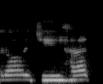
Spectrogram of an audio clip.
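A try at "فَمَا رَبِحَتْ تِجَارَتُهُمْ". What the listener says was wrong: bukan roji. Robi itu titik untuk huruf ba. Fama robihat.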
